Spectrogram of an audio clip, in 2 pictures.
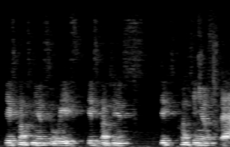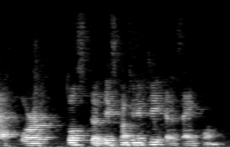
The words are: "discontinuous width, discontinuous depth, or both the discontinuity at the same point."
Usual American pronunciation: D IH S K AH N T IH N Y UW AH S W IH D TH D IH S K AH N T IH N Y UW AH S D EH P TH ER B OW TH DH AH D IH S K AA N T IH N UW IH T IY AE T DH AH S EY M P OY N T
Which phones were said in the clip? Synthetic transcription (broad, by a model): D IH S K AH N T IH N Y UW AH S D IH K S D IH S K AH N T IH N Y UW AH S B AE TH ER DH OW S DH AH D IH S K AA N T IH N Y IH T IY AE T DH AH S EY M P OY N T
